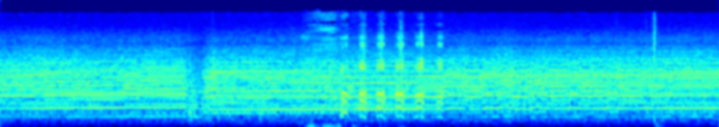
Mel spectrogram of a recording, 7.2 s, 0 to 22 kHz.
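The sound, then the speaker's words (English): A V8 race car engine roars loudly and steadily as cars race toe-to-toe out of Mazda Corner at the mountain, with Peter Brock racing, its deep droning note holding throughout, with a brief burst of rhythmic revving pulses partway through. No one speaks. “Just listen to that awesome V8.”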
